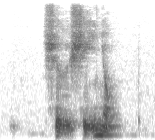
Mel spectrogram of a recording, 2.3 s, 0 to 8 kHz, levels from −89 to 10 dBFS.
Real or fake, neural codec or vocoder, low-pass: real; none; 7.2 kHz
